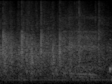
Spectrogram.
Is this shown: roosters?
no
